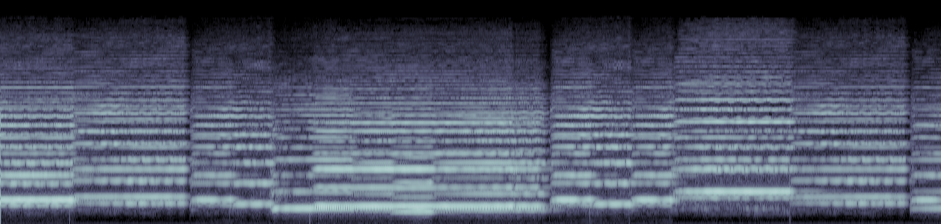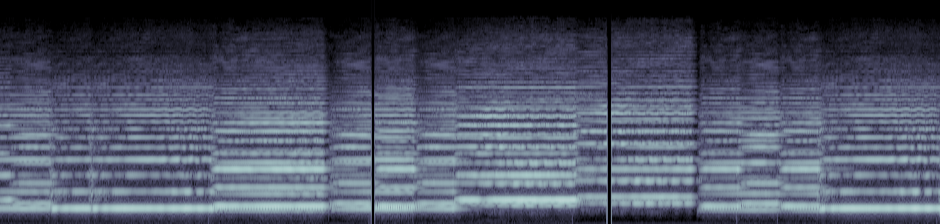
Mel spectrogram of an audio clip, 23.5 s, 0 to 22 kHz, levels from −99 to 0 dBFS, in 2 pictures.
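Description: Brief silences of 46 ms and 56 ms cut in at 16.40 to 16.44 s and 19.34 to 19.40 s before the sound resumes. These are likely Bluetooth stalls, where the headphone buffer emptied while delayed packets were resent.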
